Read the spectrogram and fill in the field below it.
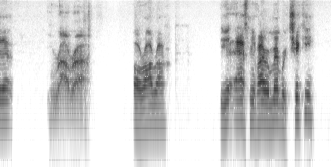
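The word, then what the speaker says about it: Rara: Rah-rah.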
